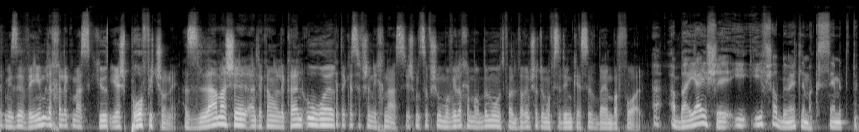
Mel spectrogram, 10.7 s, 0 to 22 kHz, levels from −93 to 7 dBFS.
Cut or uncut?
cut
